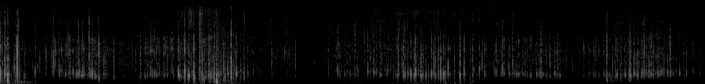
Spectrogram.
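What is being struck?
Nylon fishnet tights.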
